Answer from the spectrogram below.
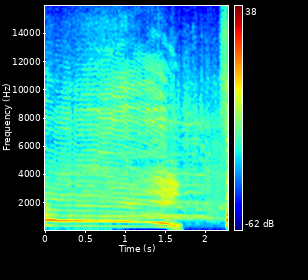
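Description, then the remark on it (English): A live audience cheers in an applause-meter vote for Fawkes as best non-human character, led by one sustained whooping voice that holds a steady pitch and then slides downward before cutting off, with softer crowd noise underneath. “If you think that Fawkes should win, make some noise.”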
